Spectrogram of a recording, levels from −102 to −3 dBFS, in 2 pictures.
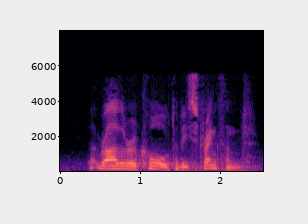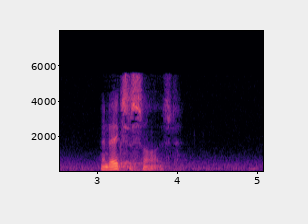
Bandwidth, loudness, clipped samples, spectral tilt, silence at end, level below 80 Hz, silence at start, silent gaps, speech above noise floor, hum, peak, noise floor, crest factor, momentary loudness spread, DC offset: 5.6 kHz; -35 LUFS; under 0.1%; -5.5 dB/octave; 1.15 s; -68 dBFS; 0.35 s; none; 31 dB; none; -18 dBFS; -66 dBFS; 20 dB; 19 LU; under 0.1%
